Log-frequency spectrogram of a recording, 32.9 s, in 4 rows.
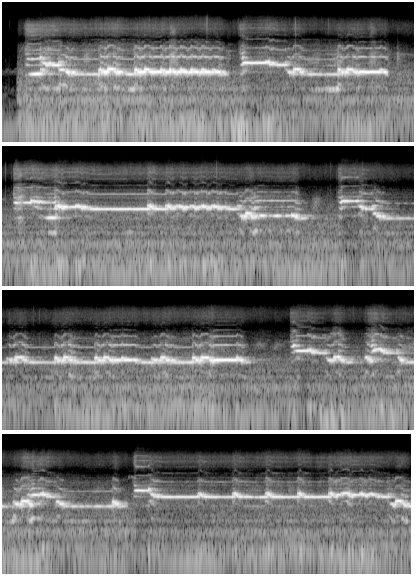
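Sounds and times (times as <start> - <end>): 
bamboo flute played by a herdsman: 0.0 - 32.8.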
